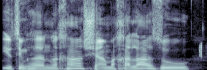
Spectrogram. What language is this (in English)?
Hebrew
